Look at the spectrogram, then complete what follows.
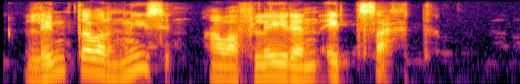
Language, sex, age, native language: Icelandic, male, 20-29, Icelandic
